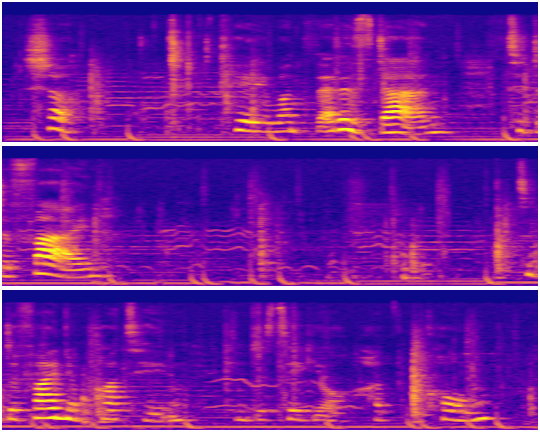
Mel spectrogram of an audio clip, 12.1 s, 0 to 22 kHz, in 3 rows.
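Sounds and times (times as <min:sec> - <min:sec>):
music with wavering high melody: 0:00.0 - 0:12.0.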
